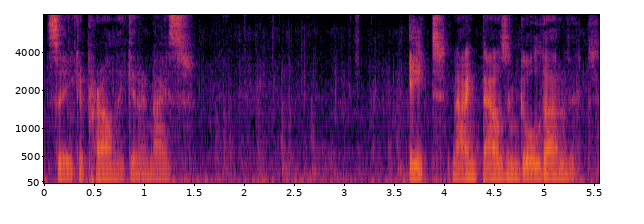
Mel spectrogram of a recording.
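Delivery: quiet whisper. Voicing the checker, who whispers to a player so others can't hear: whispering in character. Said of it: "He starts whispering to you".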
